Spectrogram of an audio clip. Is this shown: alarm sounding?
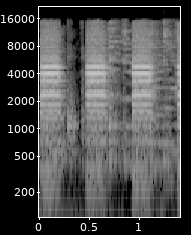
yes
